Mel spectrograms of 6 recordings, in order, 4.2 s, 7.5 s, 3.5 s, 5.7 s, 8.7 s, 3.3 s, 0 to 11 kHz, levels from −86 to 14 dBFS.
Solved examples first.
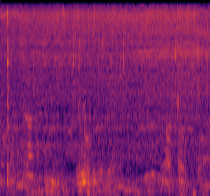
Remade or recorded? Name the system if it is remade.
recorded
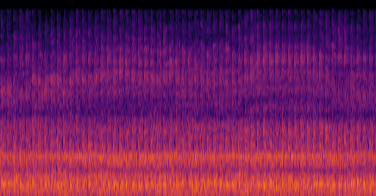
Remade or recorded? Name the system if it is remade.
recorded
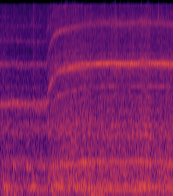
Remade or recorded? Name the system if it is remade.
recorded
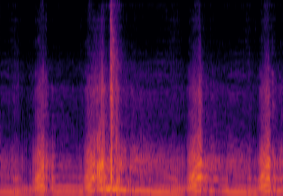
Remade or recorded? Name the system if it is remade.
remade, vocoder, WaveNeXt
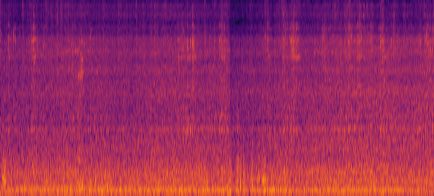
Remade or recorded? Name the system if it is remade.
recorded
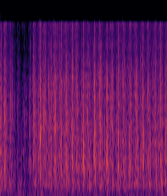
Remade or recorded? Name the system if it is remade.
recorded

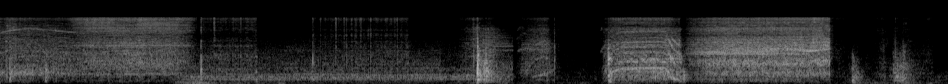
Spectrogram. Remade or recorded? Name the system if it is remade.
remade, vocoder, WaveNeXt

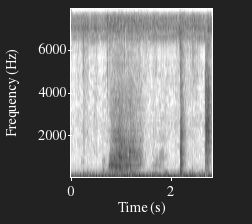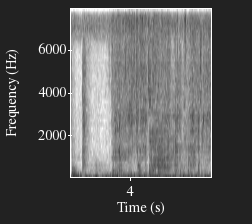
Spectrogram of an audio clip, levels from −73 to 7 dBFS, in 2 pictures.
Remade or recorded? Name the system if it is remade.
remade, vocoder, WaveNeXt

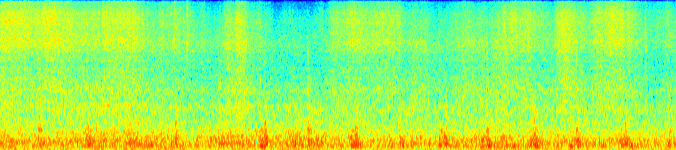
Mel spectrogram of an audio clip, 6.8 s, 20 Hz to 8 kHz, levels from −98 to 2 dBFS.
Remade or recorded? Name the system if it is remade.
recorded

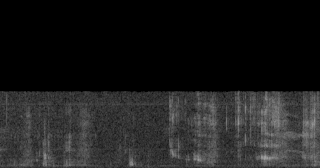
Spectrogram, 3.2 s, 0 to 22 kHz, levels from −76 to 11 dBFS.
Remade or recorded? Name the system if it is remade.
recorded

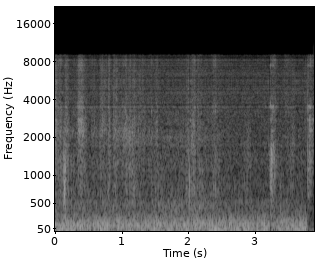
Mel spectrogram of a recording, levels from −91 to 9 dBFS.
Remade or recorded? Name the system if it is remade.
remade, vocoder, WaveNeXt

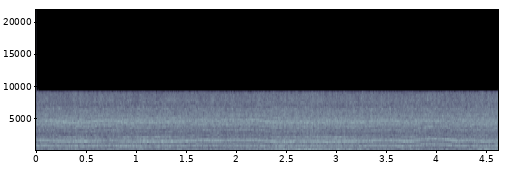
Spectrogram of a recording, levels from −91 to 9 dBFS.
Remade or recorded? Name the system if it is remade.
remade, vocoder, WaveNeXt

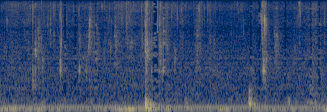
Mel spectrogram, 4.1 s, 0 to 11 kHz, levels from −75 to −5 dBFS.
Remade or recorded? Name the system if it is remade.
recorded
